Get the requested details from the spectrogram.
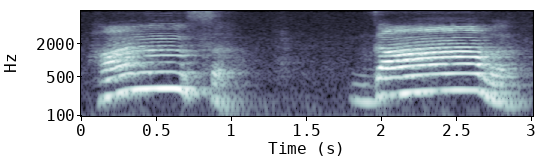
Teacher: आ, नाक से आई आवाज, ख मुंह से आ गई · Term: अनुनासिक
